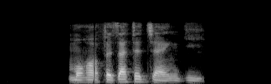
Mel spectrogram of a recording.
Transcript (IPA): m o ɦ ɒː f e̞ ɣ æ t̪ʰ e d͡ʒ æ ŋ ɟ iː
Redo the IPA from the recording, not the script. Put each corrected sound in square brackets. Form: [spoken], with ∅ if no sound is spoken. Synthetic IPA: m o ɦ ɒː f e̞ [z] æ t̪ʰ e d͡ʒ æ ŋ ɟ iː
